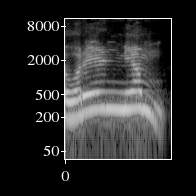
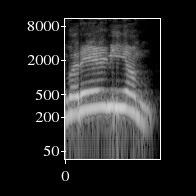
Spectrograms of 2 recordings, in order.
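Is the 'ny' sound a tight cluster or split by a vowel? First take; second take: cluster; split. First: The 'ny' sound is a tight cluster. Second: An extra 'i' vowel splits the 'ny' sound. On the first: The speaker calls it right. "अड़ा आधा है" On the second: The speaker calls it wrong. "वरेण्यम में ई की मात्रा लगा दी"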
